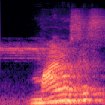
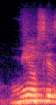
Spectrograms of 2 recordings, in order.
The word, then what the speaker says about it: মায়োসিস: বিভাজন মাইটোসিসও হয় plus মায়োসিস বা মিওসিস, তোমরা যেটা ইচ্ছা বলতে পারো। তোমরা এসএসসি বই এটাকে মনে হয় মিওসিস বলা হয়, তবে এটা প্রকৃত উচ্চারণ হচ্ছে মায়োসিস হয়ে থাকে।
